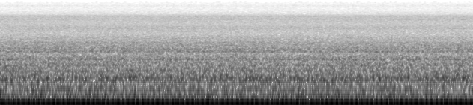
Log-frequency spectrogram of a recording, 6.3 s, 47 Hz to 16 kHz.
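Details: 2016 Ford Explorer Limited at idle: a low, uneven idle with a loping unsteadiness in the rumble and no clear knock. A rough idle, cause not evident.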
